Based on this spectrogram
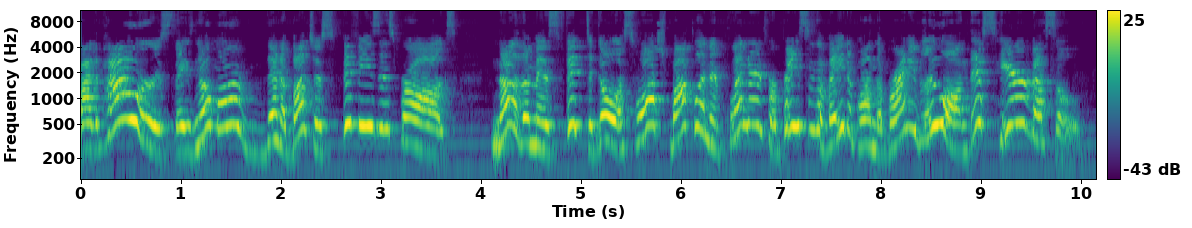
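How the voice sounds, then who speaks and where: A put-on character voice runs with very wide pitch swings and hardly any pauses. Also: woman, extremely high pitch for a woman, moderate pace. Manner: gruff, swashbuckling.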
